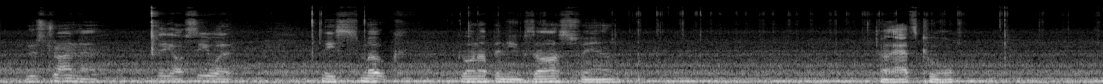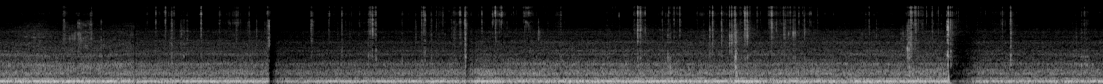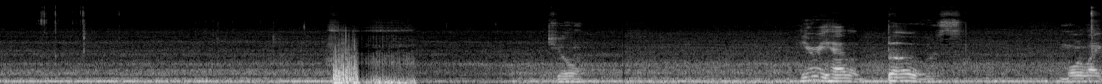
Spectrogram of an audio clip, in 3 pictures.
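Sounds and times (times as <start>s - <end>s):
exhaust fan hum: 0.0s - 33.0s.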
